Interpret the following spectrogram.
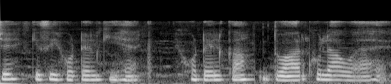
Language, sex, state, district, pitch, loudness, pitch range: Hindi, female, Bihar, Gaya, 210 Hz, -15 LUFS, 200-225 Hz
